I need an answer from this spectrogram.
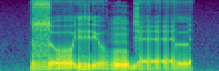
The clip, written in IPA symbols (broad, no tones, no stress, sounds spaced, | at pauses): z o̰ rʲ o̰ ŋ ɡ ɛ̰ l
